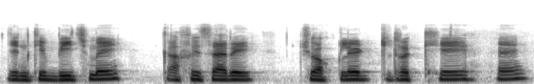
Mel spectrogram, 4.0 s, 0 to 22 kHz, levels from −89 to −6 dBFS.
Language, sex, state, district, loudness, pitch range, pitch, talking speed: Hindi, male, Uttar Pradesh, Lalitpur, -16 LUFS, 145-160 Hz, 150 Hz, 120 wpm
